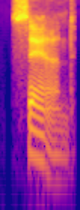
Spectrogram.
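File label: "sand", American English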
